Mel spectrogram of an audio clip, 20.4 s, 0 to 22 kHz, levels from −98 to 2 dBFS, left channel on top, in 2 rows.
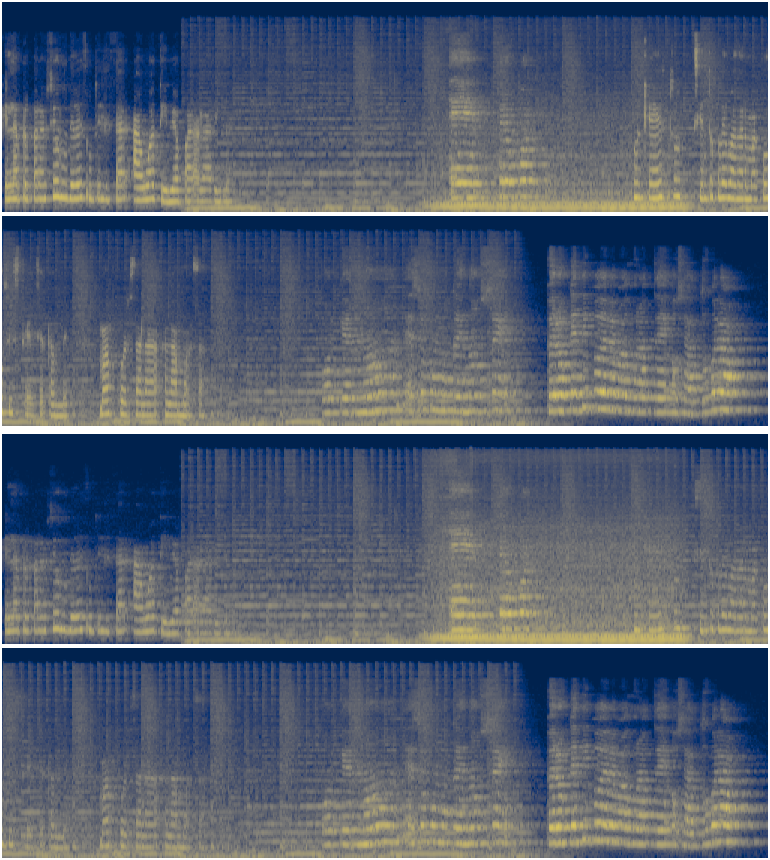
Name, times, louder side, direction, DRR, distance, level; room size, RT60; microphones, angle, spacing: voice 1, 0.0-3.1 8.4-11.1 11.5-12.9, left 6 dB, 75° left, 14 dB, 0.4 m, -26 dB
sound 1, 2.4-17.2, left 1 dB, 55° right, 4.0 m, -35 dB
sound 2, 5.5-9.2, right 3 dB, 85° right, 0.6 m, -25 dB
voice 2, 6.0-6.3 6.6-7.2 14.5-17.0 17.5-19.9, right 1 dB, ahead, -4 dB, 2.3 m, -24 dB
16.0 x 6.0 x 4.2 m, 1.1 s
head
